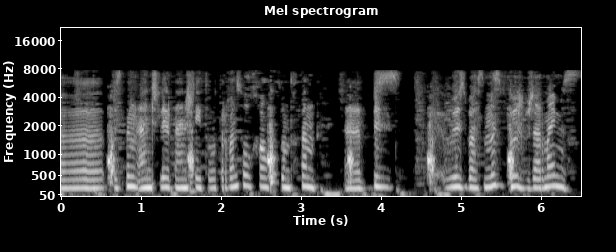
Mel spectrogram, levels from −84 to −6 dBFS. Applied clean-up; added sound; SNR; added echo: classical method Wiener filter.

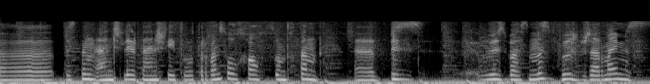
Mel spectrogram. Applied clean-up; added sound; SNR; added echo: none; none; none; none.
